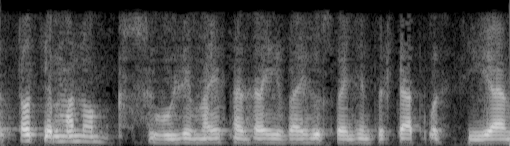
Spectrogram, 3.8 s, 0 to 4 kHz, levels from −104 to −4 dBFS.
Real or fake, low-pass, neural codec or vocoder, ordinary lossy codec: fake; 3.6 kHz; codec, 16 kHz in and 24 kHz out, 1.1 kbps, FireRedTTS-2 codec; AAC, 24 kbps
